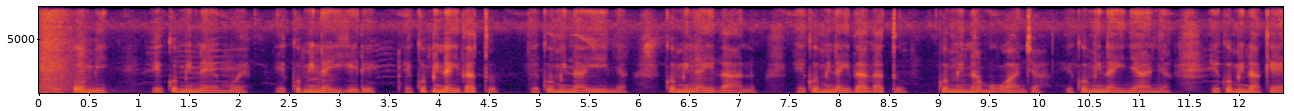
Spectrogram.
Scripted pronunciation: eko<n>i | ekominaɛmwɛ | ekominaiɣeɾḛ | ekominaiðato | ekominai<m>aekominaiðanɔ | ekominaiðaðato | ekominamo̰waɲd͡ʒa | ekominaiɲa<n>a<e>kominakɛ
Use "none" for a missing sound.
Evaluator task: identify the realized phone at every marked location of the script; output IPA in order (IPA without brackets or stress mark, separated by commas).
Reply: m, ɲ, ɲ, e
